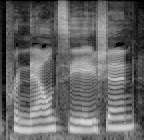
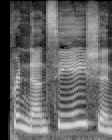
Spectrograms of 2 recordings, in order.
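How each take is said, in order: First: The second syllable sounds like 'noun'. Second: The second syllable sounds like 'nun'. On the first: The speaker calls it wrong. "That is incorrect" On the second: The speaker calls it right. "pronoun, not pronoun"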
